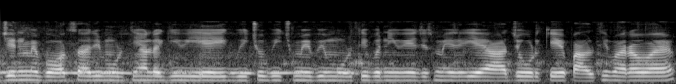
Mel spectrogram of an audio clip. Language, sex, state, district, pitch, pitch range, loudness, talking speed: Hindi, female, Rajasthan, Bikaner, 185 Hz, 185-190 Hz, -14 LUFS, 230 wpm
